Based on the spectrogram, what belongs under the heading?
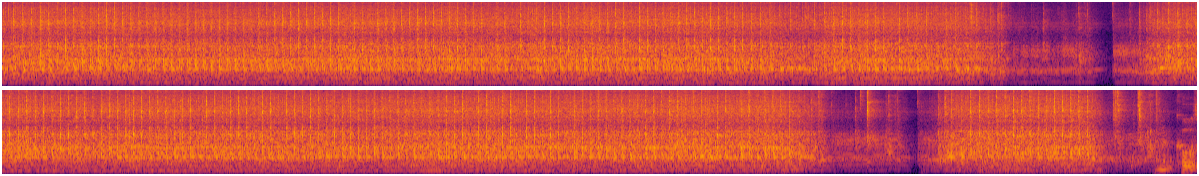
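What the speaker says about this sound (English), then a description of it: "So I've pinned my fabric together and I'm ready to sew." A sewing machine stitches a seam through pinned fabric for an apron, a loud, steady, close motor whirr that runs for long stretches and pauses briefly twice as back stitches lock the ends.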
